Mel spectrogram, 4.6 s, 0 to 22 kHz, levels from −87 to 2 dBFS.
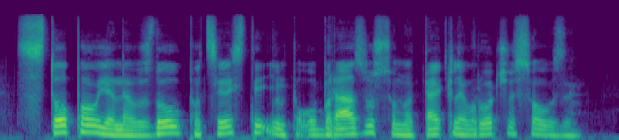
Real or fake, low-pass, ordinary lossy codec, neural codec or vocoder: fake; 14.4 kHz; none; codec, 32 kHz, 1.9 kbps, SNAC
